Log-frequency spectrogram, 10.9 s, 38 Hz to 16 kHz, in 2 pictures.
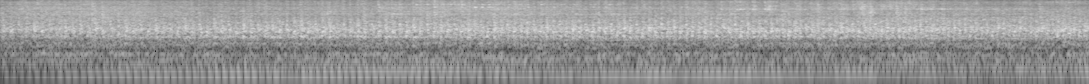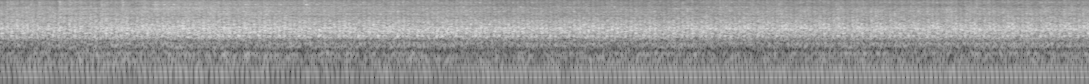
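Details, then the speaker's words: Chase Salsco chipper diesel engine just started with the oil pressure override held while the gauge climbs, idling at 790 rpm: a steady, even low rumble with no knocks or misses. Normal idle. "The engine's running. Watching my oil pressure gauge. As my oil pressure gauge climbs."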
